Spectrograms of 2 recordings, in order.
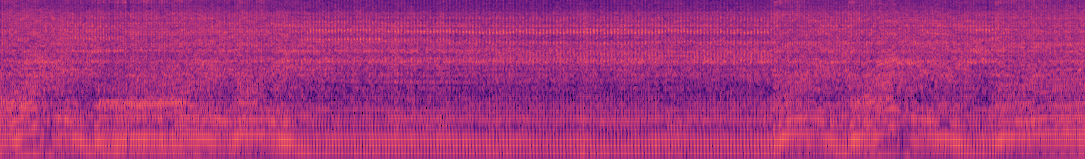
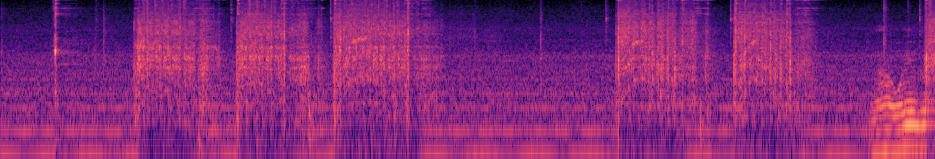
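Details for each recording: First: Scrapped Craftsman four-stroke weed eater runs at a steady fast buzz with slight swells, no misses or knocks, spark plug still to be tightened; normal running. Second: Scrapped Craftsman four-stroke weed eater with a broken pull start, cranked with an electric drill on the starter: bursts of fast whirring cranking with no firing pops or catching; cranks but won't start, cause unconfirmed.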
